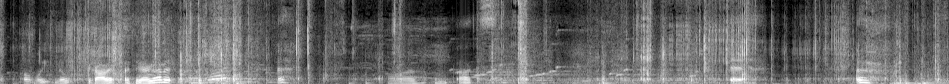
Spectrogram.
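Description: A plastic-wrapped cardboard box crinkles and rustles as it is handled.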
